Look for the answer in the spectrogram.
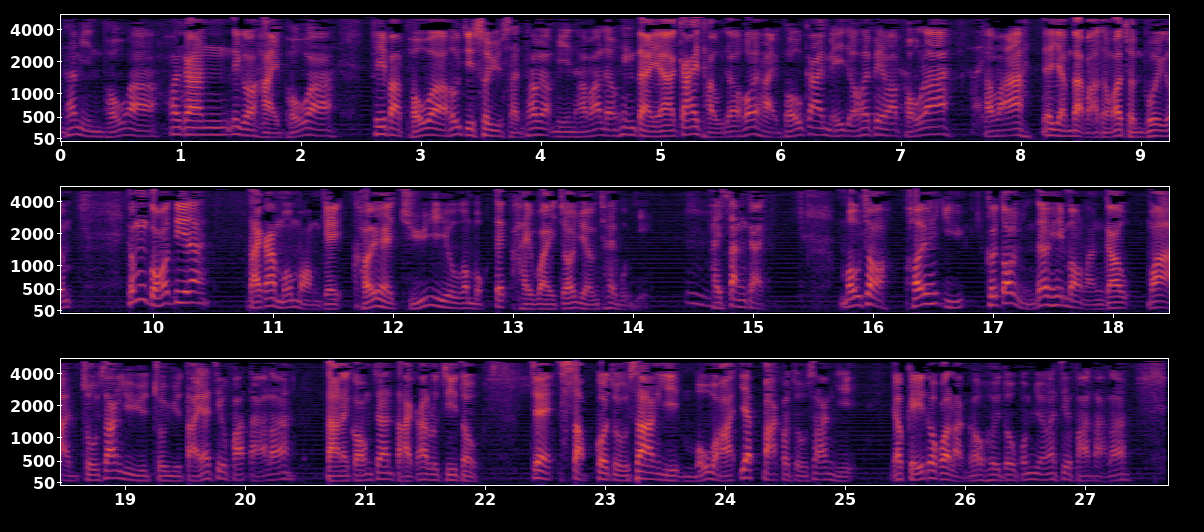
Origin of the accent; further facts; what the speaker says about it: China; 因為我作為一個中國人啦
